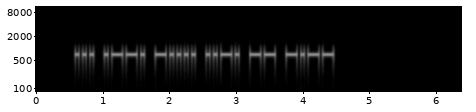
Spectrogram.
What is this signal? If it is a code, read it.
Morse code, heard as a keyed tone, about 22 wpm, 700 Hz. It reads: SP6FMY
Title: DXCC-100 Call Signs - 6 Characters - 22wpm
